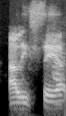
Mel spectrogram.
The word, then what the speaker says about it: Alicea: started the alicia which is the spanish is not really english just alicia is pronounced and i started my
